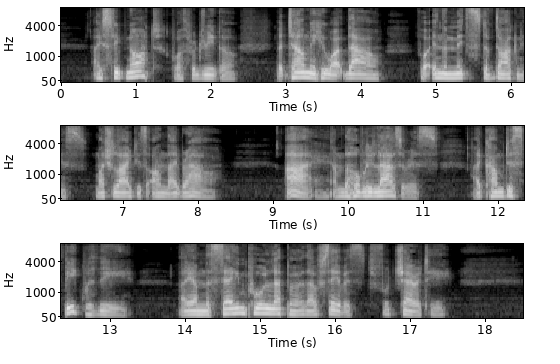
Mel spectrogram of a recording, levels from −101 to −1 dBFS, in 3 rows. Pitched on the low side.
Yes: low, 110 Hz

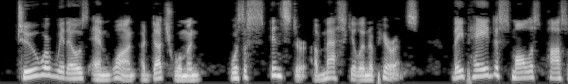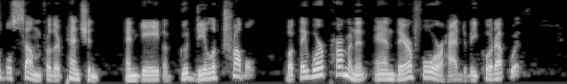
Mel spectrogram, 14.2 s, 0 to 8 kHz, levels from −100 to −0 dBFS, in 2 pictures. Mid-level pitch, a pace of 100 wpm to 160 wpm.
No: medium, 145 Hz; average, 175 wpm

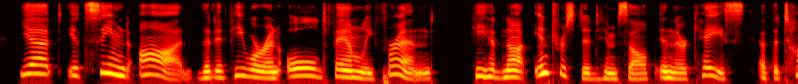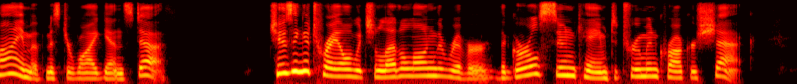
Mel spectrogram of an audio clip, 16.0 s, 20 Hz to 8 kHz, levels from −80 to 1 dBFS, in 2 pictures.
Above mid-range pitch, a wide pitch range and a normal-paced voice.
Yes: high, 205 Hz; wide, 5.9 semitones; average, 160 wpm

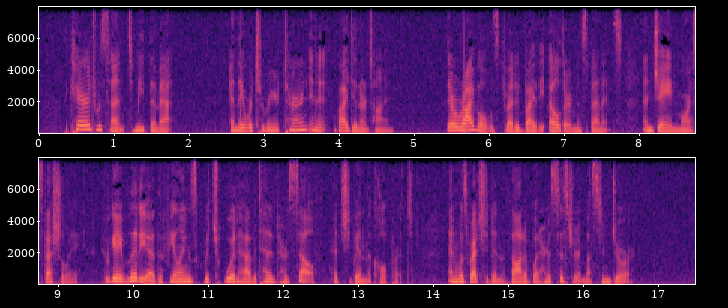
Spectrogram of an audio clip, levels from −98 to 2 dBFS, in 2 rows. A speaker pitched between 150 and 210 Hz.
Yes: medium, 185 Hz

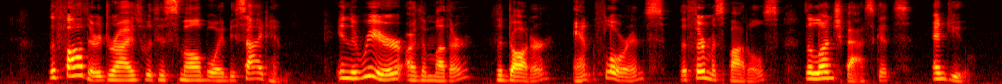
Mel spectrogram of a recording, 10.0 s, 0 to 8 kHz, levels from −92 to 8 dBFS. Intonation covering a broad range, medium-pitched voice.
Yes: wide, 6.3 semitones; medium, 165 Hz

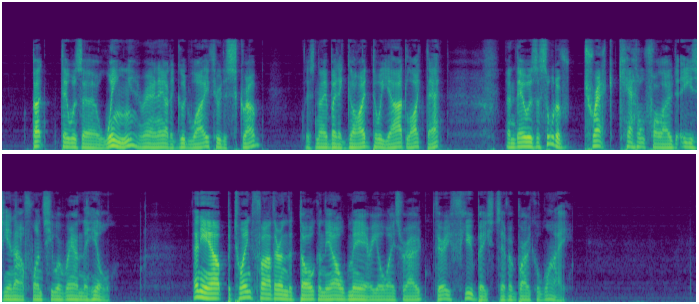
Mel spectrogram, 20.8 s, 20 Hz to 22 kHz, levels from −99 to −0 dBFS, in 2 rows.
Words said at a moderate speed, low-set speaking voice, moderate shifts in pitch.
Yes: average, 165 wpm; low, 100 Hz; average, 3.6 semitones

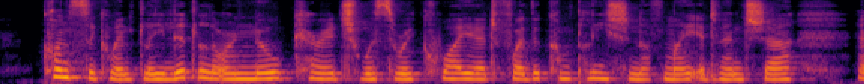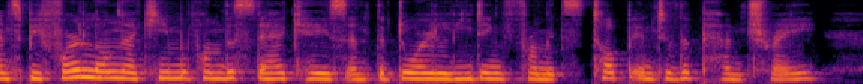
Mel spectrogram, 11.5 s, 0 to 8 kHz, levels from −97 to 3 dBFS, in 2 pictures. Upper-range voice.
Yes: high, 210 Hz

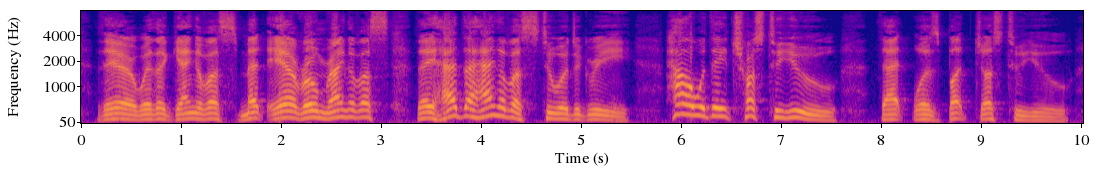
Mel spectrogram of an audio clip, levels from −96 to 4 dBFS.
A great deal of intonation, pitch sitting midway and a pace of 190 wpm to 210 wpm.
Yes: wide, 5.9 semitones; medium, 145 Hz; average, 195 wpm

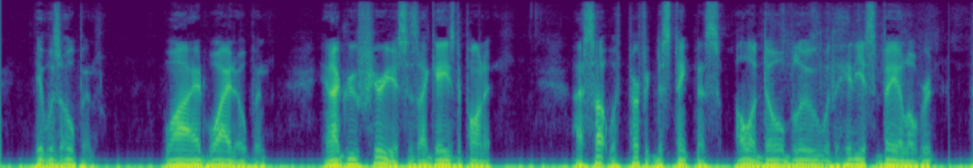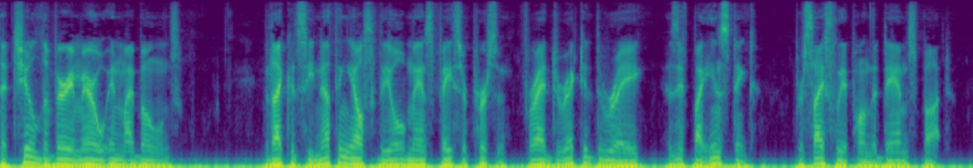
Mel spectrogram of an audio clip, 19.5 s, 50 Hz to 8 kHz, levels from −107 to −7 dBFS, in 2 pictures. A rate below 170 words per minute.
No: average, 195 wpm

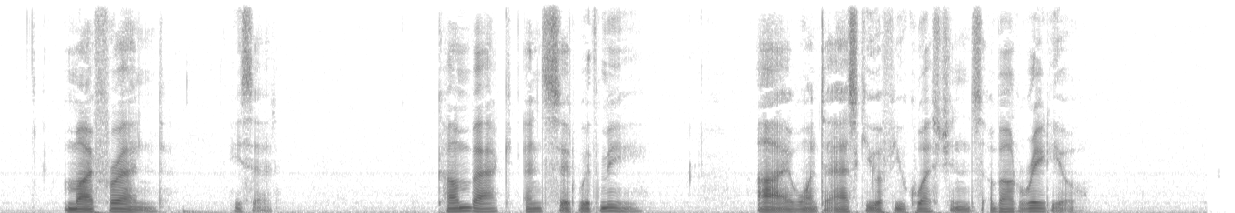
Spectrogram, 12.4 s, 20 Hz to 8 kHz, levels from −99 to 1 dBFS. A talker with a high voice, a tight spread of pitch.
No: very low, 95 Hz; narrow, 1.8 semitones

